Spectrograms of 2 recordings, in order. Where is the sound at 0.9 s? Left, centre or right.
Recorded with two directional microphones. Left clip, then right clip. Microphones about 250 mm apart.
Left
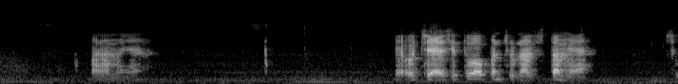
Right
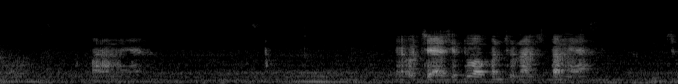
Left.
